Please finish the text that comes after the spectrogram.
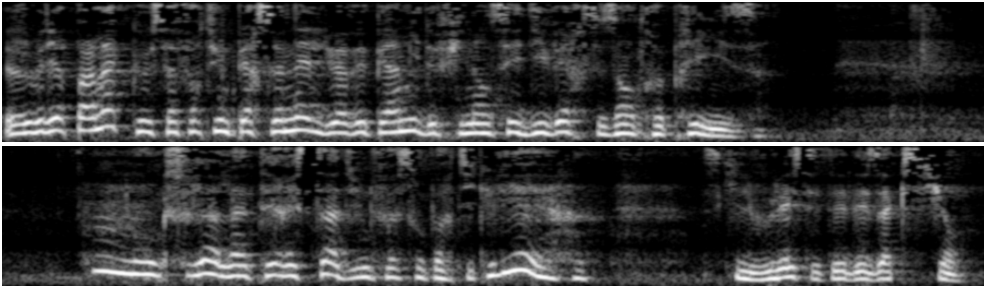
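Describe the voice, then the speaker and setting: An actress playing a composed, coolly bitter middle-aged widow in a French radio mystery play, speaking formally and deliberately. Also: female voice, mid-range voice, animated, mellow, breathy edge. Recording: dull, lo-fi vintage radio recording.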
